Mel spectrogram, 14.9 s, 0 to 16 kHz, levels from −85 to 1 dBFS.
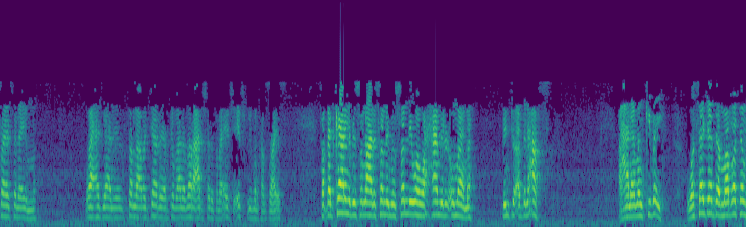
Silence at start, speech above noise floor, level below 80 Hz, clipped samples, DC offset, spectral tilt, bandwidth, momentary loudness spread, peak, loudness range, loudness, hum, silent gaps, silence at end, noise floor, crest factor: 0 s; 31 dB; -50 dBFS; under 0.1%; under 0.1%; -8 dB/octave; 5 kHz; 16 LU; 0 dBFS; 9 LU; -17 LUFS; none; none; 0 s; -48 dBFS; 18 dB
